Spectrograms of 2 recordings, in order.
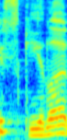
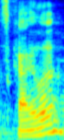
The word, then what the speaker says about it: Skylla: to meet you oh you say skila not Skyla I I do wild it works better with the accent in my opinion you need to use like a Spanish accent and pronounce those two L's like a y as well I mean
